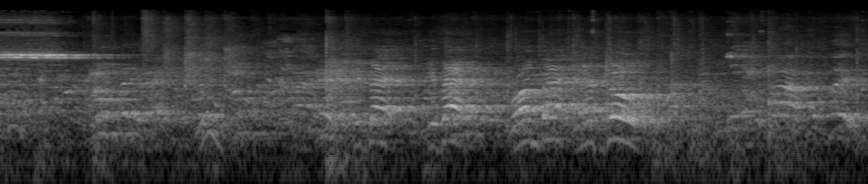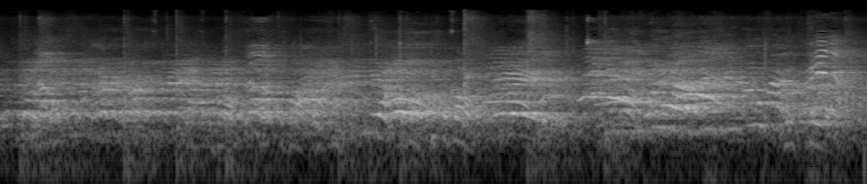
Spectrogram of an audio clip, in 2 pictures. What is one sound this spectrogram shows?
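Children shout and chatter, echoing in a large hall.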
